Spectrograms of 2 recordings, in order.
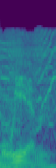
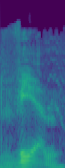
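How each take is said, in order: First: The name begins with a w sound. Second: The name begins with a v sound. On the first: The speaker calls it wrong. "you'd have to call him Wiem" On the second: The speaker calls it right. "we used to have a cameraman here called Wiem"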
